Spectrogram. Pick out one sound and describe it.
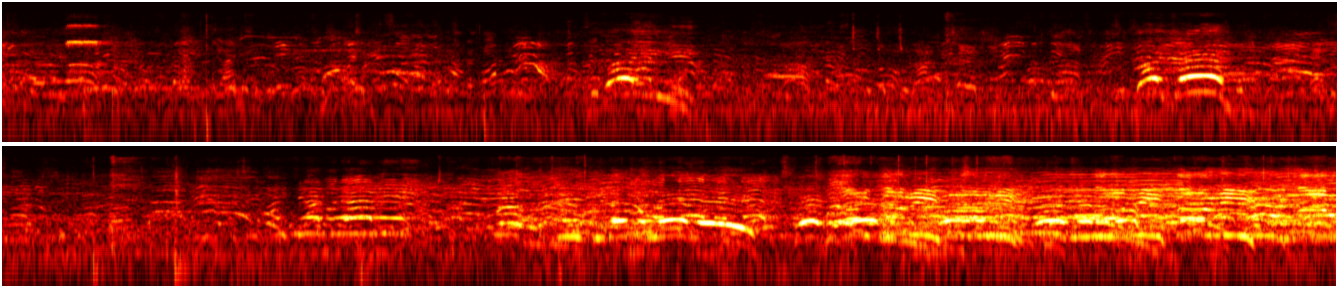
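Young boys shout and call out to one another outdoors, growing louder and more excited toward the end.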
